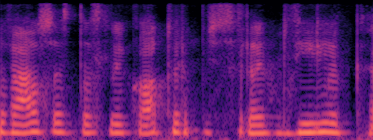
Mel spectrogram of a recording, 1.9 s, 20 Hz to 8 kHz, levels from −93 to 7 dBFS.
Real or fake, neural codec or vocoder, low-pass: fake; codec, 16 kHz, 2 kbps, FreqCodec, smaller model; 7.2 kHz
